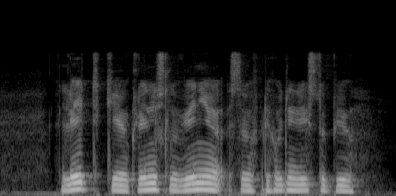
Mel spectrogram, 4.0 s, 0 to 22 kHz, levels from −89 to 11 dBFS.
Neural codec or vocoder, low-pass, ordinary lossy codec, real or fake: none; 7.2 kHz; Opus, 64 kbps; real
